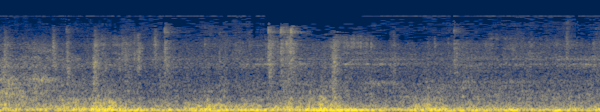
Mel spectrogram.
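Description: Passenger train running on the track, heard from inside the carriage: a steady low rumble of wheels on rails with scattered clicks and rattles.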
